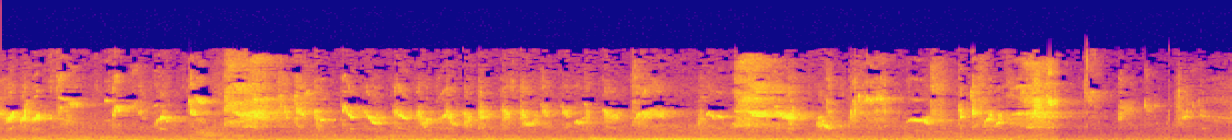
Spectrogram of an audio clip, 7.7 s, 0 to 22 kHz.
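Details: Captive Horsfield's bush lark, under a month in its keeper's care, on Friday 24 September starting to come into full song: a rapid, unbroken stream of high twittering, chirps and sharp clicking notes, fading briefly near the end, over a faint low hum.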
